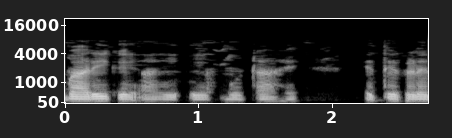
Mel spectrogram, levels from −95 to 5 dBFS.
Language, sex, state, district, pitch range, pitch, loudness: Marathi, male, Maharashtra, Pune, 95-100 Hz, 95 Hz, -20 LUFS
